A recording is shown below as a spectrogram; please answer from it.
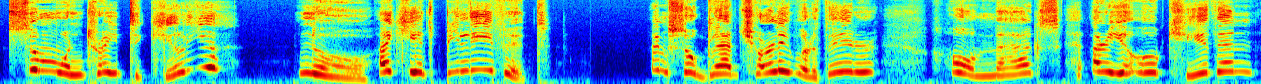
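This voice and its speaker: A woman's voice: very high voice, very animated, slow pace, dark tone, dry recording, clean studio sound, exaggerated voice. A woman voicing an affectionate, chatty female animal in an audiobook story, folksy and gushing. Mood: alarmed concern. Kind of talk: animal story character acting.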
